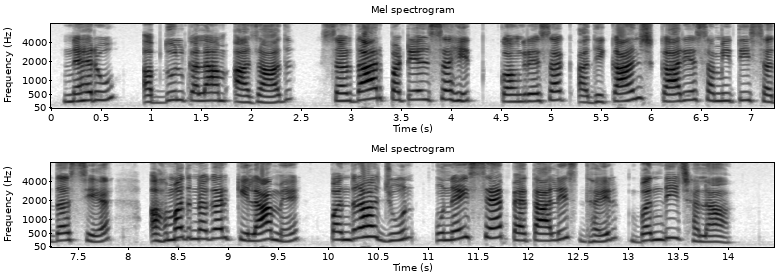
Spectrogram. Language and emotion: Maithili, neutral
